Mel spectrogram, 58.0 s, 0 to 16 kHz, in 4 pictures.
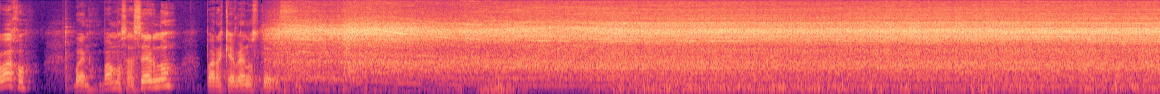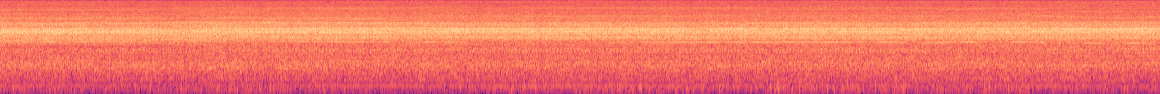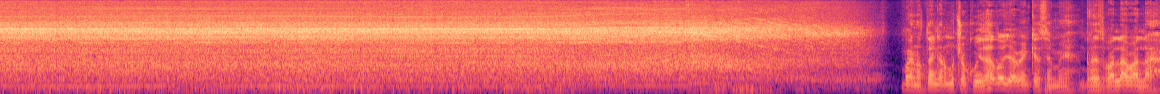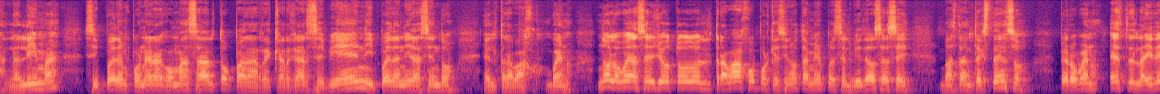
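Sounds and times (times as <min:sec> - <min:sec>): electric drill motor whine: 0:03.2 - 0:40.1.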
